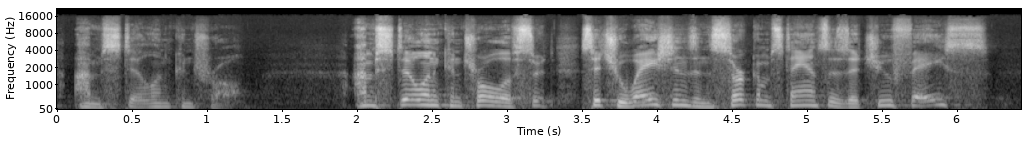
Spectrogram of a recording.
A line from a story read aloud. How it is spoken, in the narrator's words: gentle whisper, God's saying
